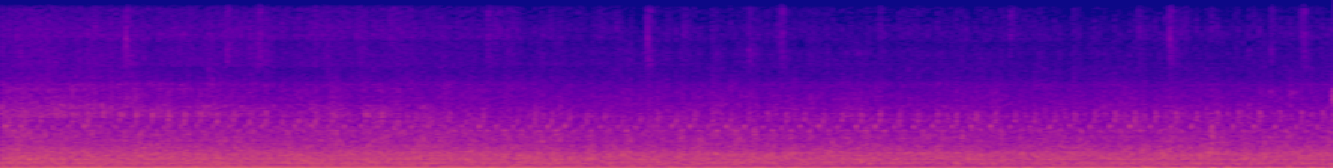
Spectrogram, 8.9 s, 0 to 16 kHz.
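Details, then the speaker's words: Lincoln Electric SA-200 welder gas engine with a new Zenith carburetor, stop assembly backed out so it barely runs on the low idle circuit for setup: steady, slow, slightly uneven idle; normal low idle. "I have to make sure it's on the low idle circuitry so I'm going to run the stop assembly out to where I can it'll just barely be running when I'm doing this"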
